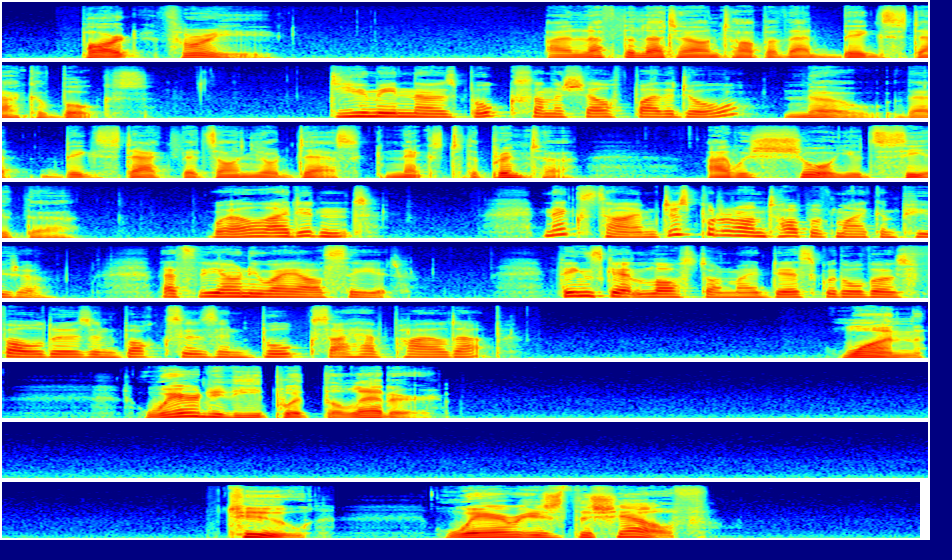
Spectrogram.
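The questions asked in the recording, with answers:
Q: Where did he put the letter?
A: On top of the big stack of books on her desk

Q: where is the shelf?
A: By the door

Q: where does the woman want the man to put the letter?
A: On top of her computer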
